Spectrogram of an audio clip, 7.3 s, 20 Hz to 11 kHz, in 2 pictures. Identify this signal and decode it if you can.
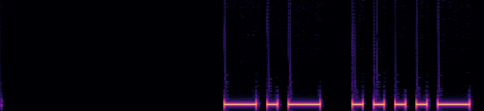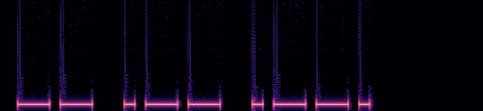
Morse code, heard as a keyed tone, about 15 wpm, 700 Hz. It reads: K4MWP
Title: USA Call Signs - 5 Characters - Repeated 3x - 15wpm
